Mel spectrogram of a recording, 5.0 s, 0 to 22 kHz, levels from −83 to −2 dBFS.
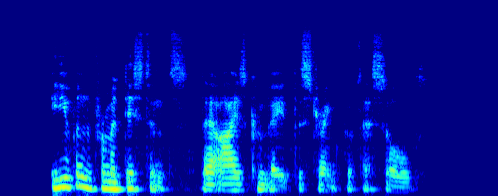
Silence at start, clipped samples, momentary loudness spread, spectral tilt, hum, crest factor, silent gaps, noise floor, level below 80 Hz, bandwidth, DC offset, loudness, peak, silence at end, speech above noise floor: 0.5 s; under 0.1%; 12 LU; -6 dB/octave; none; 20 dB; none; under -90 dBFS; -78 dBFS; 12.5 kHz; under 0.1%; -42 LUFS; -24 dBFS; 0.85 s; over 49 dB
